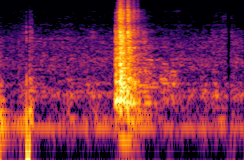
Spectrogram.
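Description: Cookware being handled on a steel stovetop: a light click as a glass lid is set on a pot, then about a second in one short, loud clatter of metal cookware.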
